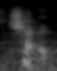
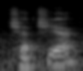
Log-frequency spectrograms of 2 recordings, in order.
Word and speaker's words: Czechia: It's Czechia. Czechia. How embarrassing. I should know how to pronounce that. Czechia.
